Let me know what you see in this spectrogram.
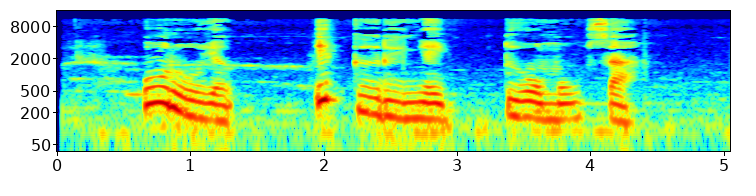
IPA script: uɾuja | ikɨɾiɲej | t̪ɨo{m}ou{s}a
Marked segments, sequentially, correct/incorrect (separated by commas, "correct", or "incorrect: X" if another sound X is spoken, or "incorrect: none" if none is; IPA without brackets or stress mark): correct, correct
